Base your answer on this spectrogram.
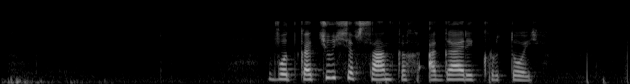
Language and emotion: Russian, neutral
